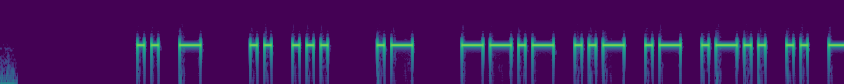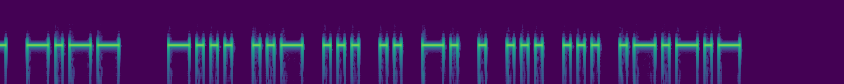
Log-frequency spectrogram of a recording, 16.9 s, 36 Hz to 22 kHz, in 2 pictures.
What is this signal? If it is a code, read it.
Morse code, heard as a keyed tone, about 17 wpm, 700 Hz. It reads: IT IS A QUALITY BUSINESS.
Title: Sentences from Top 1000 Words - Review Part 4 - 17wpm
